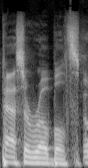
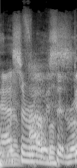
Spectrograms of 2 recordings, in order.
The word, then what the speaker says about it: Paso Robles: The town is pronounced Paso Robles. – Oh, really? – Yeah. – Robles. They went Robles. – Yep. – Huh? – Ooh, it's Paso Robles.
